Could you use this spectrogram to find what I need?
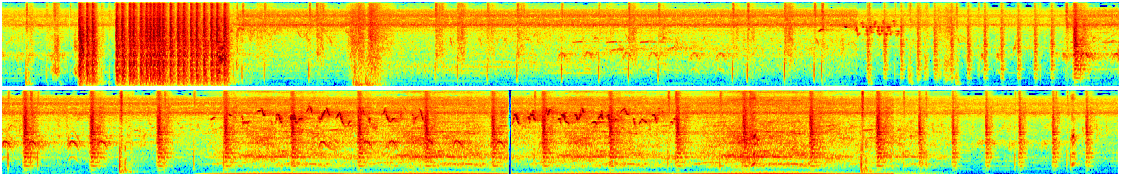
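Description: Footsteps tap quickly on stone and earth.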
